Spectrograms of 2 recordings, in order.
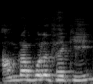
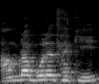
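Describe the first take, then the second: No difference in how they are said.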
